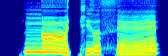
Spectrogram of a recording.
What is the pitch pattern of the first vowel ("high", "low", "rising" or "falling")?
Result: falling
